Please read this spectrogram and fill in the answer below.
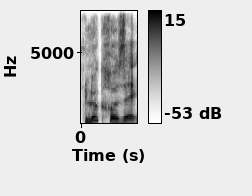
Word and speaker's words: Le Creuset: The T at the end of Creuset is definitely silent. Le Creuset is how it would be said in France.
